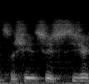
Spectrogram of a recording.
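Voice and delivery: ordinary delivery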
